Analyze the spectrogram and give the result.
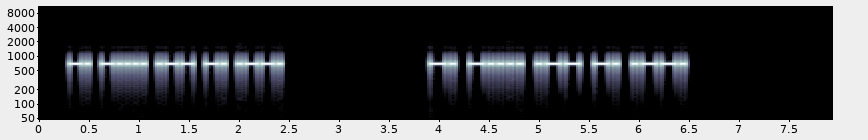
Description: Morse code, heard as a keyed tone, about 33 wpm, 700 Hz. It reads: N6WNP N6WNP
